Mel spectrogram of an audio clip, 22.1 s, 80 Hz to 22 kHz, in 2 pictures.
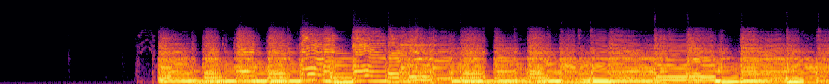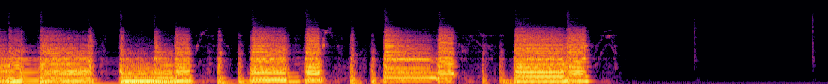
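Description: Electric guitar played through a Reverend Kingsnake 2060 combo amp, demonstrating its repaired reverb. Strummed chords and riffs start about two seconds in and run for about ten seconds, then give way to short chord stabs with gaps, stopping a few seconds before the end. A low steady amp hum fills the silences.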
